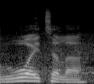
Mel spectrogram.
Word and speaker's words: Wojtyla: It's pronounced Joytilla, but the first letter is a W. Woytilla. So Woytilla.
